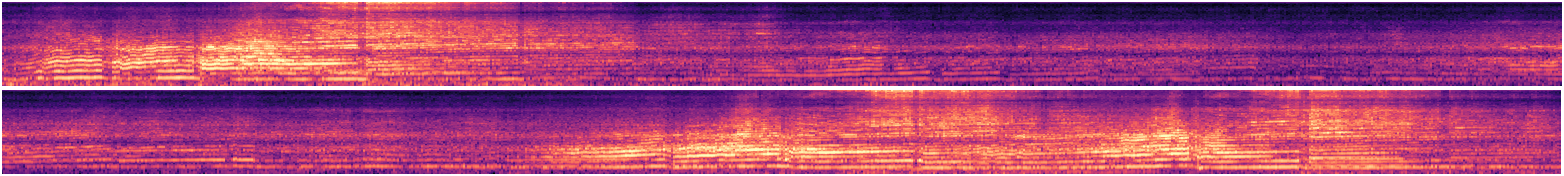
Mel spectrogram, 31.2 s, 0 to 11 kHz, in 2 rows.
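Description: Modena KZ 125 two-stroke shifter kart engine under hard acceleration, its pitch climbing and dropping back in repeated steps as it goes up through the gears. This happens twice, about a second in and again from about 21 s, with a quieter, lower-revving stretch between.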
